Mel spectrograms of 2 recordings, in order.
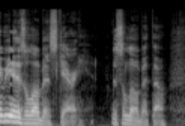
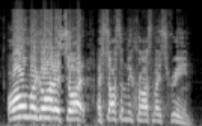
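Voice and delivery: scared shouting; 8 semitones higher, 16 dB louder than usual. Real, not acted. Saw something scary.

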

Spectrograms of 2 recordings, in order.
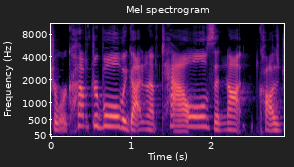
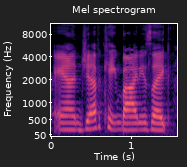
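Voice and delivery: normal talking voice

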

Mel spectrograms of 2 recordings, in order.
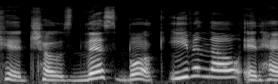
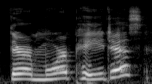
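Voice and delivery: plain reading voice

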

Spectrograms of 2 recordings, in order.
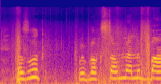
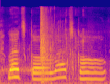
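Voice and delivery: ordinary delivery

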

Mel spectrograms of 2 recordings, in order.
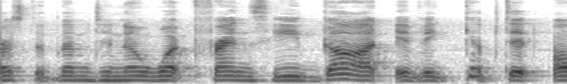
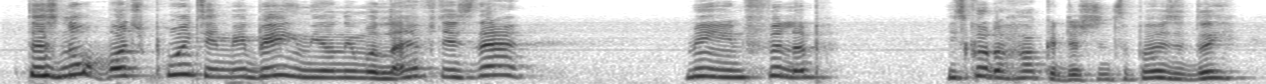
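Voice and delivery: higher, louder, bitter and worked-up; agitated Thomas; 9 semitones higher, 6 dB louder than usual. Acted. Thomas telling Anna about being left behind, agitated. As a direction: argue it out with raised voice.

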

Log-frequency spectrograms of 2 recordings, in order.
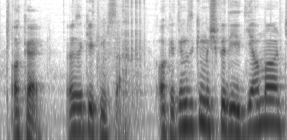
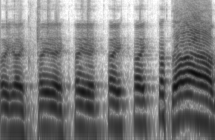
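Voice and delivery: loud panicked ai ai ai, rising at the end; frantic cries; 10 dB louder than usual. Real, not acted. Player crying out loud during a frantic fight. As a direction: shout them out in a frenzy.

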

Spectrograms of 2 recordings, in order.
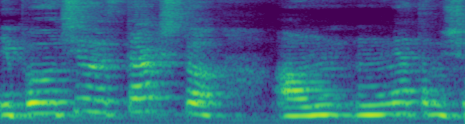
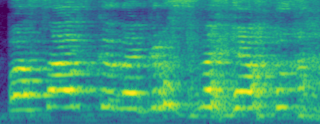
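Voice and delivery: high, loud, slow, laughing through it; laughing shout; 9 semitones higher, 12 dB louder, slower than usual. Retold or imitated. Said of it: "Говорю".

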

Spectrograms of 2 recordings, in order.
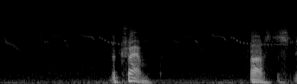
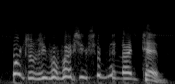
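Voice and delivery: very high, hurried little voice; nervous counting. A narrator's reading. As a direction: count quickly to calm your fright. Panicky Jelly counts to calm down.

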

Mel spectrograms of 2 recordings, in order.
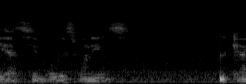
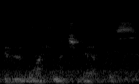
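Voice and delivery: whispering; 3 semitones lower, 7 dB quieter than usual. Real, not acted. Muttering doubts over the shot.

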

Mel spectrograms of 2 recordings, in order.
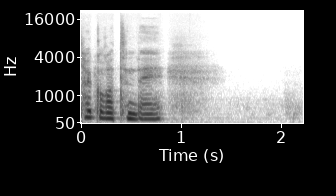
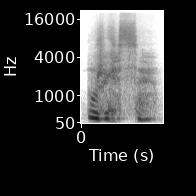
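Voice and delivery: real near-whisper, soft and breathy; hushed; 5 dB quieter than usual. Real, not acted. Interviewee unsure why that day comes back, hushed. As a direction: let it out almost voiceless after hesitating. Quiet answer after long hesitation.

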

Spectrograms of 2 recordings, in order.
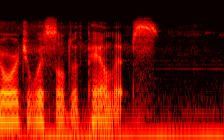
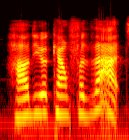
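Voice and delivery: loud, higher, dreadful demand; awful voice; 6 semitones higher, 12 dB louder than usual. A narrator's reading. Mother confronting father about the veil, awful voice. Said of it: "said Missus Townsend in an awful voice".

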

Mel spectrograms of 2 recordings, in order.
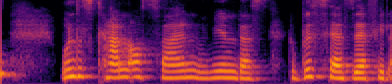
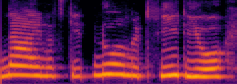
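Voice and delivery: higher-pitched mock child protest; imagined protesting child; 8 semitones higher than usual. Four-year-old refusing to sleep without video, acted higher-pitched protest. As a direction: imitate a child objecting, voice lifted higher. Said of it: "dann wird er vielleicht sagen".

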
